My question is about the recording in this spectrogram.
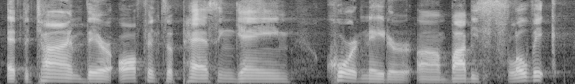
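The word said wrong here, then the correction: Slowik: Slowick. That's how you pronounce his name.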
